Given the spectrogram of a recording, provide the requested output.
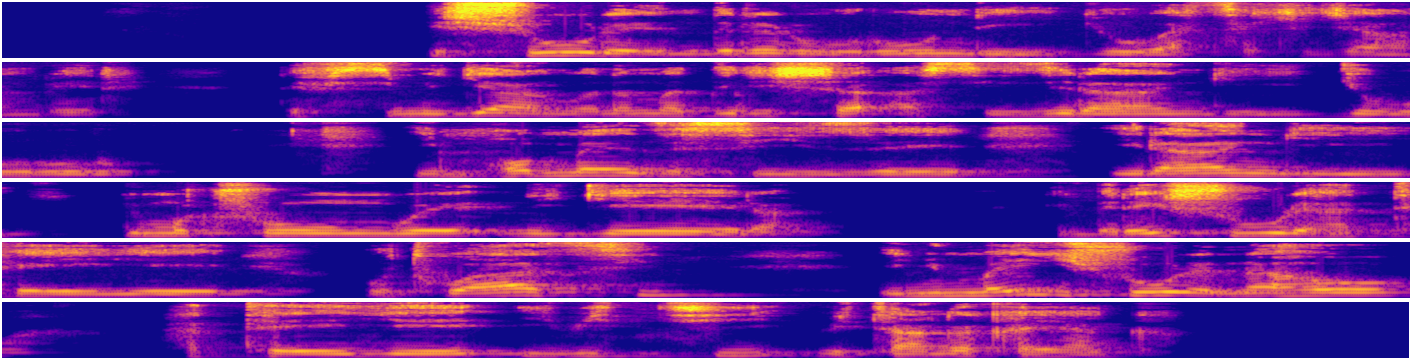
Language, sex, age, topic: Rundi, male, 36-49, education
